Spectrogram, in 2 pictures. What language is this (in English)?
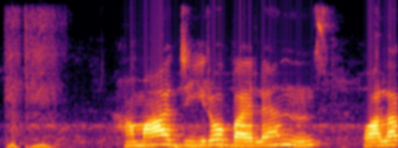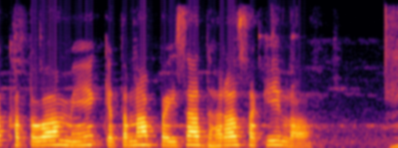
Bhojpuri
